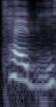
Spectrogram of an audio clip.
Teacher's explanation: qoşa saitlərdən biri düşür, digəri isə uzun tələffüz olunur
